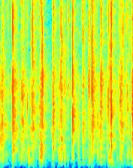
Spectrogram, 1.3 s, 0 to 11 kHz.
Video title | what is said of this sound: Why is this so HARD? Boxycharm Premium October 2020 | Can you hear that? That's really liquidy.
